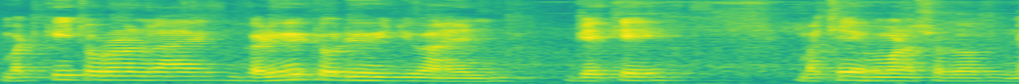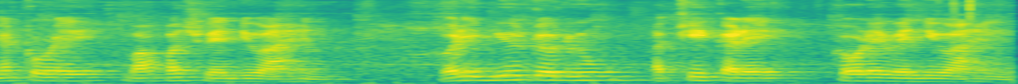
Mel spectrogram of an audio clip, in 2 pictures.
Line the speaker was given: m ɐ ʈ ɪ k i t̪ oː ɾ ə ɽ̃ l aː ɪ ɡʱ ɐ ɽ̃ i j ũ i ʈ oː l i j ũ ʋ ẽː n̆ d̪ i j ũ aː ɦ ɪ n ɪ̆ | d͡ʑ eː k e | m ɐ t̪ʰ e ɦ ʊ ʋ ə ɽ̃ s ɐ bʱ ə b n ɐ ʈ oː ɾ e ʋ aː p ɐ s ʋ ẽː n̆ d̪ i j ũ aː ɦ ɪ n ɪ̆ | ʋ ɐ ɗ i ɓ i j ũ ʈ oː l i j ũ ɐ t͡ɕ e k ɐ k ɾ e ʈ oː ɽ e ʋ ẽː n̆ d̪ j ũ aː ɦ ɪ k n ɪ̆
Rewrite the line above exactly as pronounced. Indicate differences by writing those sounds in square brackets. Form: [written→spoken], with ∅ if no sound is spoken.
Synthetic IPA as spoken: m ɐ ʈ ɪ k i t̪ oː ɾ ə ɽ̃ l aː ɪ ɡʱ ɐ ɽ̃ i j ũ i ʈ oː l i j ũ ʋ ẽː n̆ d̪ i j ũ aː ɦ ɪ n ɪ̆ | d͡ʑ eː k e | m ɐ t̪ʰ e ɦ ʊ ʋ ə ɽ̃ s ɐ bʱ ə b n ɐ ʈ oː [ɾ→ɽ] e ʋ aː p [ɐ→ə] s ʋ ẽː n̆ d̪ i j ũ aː ɦ ɪ n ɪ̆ | ʋ ɐ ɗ i ɓ i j ũ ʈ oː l i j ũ ɐ t͡ɕ [e→i] k ɐ [k→∅] ɾ e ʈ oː ɽ e ʋ ẽː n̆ d̪ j ũ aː ɦ ɪ [k→∅] n ɪ̆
